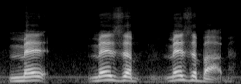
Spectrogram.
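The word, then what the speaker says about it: Mezahab: His wife was named, and his wife's name was Methabel, daughter of Matred, daughter of Mezabab.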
